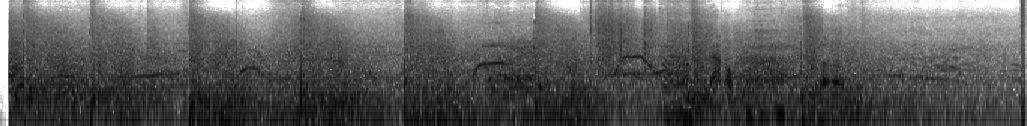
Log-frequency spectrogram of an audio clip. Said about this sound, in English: Mythical fireworks.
